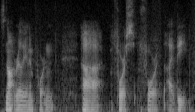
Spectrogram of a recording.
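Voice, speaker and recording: With an American accent and vocal fry, a man talks at a fairly quick pace in a fairly low pitch. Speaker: chemistry teacher. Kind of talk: lecture.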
